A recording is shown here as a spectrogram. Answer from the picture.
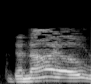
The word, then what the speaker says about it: Denio: Denio rhymes with Ohio. – Okay? I know, but the Italiano way is Denio.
